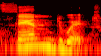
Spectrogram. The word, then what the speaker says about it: Sandwich: mad lebs there's also a place called sandwich which is pronounced with the w is that where sandwiches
